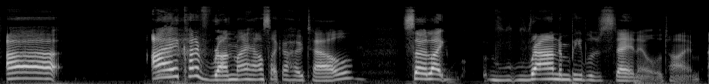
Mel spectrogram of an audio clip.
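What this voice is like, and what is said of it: English accent. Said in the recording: “you grew up in England, right? ... I noticed the accent.”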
